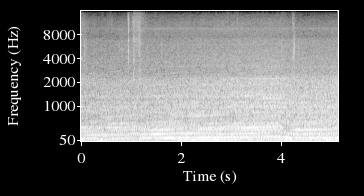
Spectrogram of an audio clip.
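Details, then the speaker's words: 2015 Toyota Venza 2.7L 4-cylinder AWD test drive at about 50–60 mph after replacing the left rear hub assembly: steady low road rumble, the former humming/howling that grew over 50 mph is gone; wheel bearing now quiet. "by now at 6 50 miles per hour I would hear some kind of howling noise but it's gone"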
